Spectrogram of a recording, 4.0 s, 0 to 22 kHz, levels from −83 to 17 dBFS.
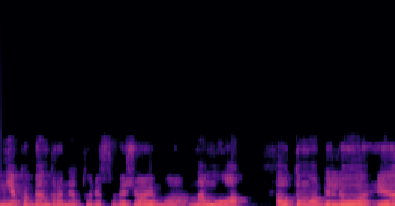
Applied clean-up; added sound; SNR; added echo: none; none; none; none.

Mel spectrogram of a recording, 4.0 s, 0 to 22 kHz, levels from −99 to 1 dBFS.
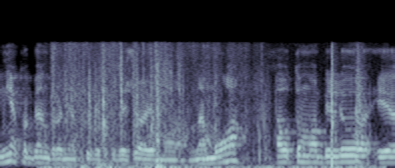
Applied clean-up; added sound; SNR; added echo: none; Tap; 5 dB; none.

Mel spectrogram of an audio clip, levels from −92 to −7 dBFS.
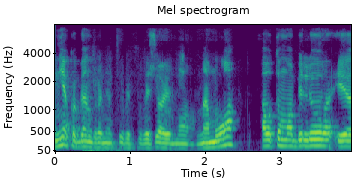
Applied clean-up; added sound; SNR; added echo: neural mask model DeepFilterNet 3.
